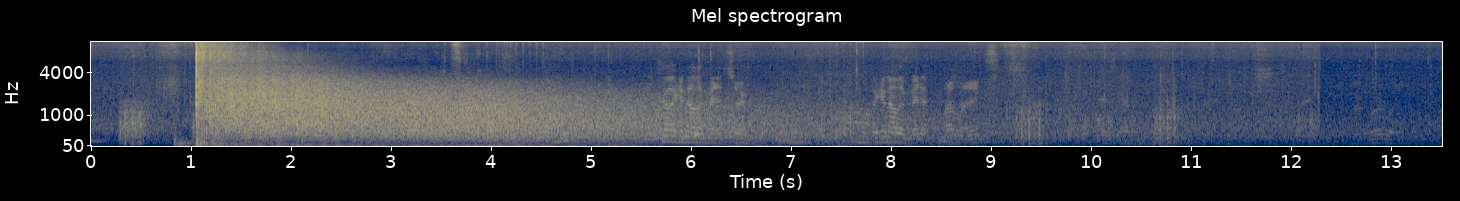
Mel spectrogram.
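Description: A huge explosion booms and rumbles, echoing across open ground.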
